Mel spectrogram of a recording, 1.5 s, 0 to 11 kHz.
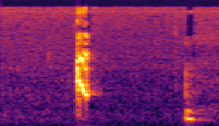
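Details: Hiccups: two short, sharp hiccups about 0.7 seconds apart against quiet room noise.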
